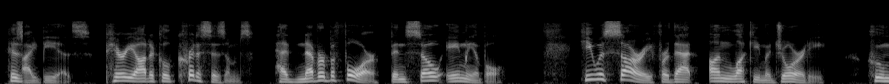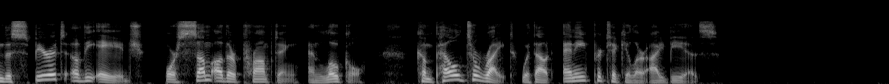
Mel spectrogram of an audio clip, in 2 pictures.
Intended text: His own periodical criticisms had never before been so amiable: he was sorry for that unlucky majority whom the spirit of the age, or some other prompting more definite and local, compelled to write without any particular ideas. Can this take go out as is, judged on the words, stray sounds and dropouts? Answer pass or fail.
fail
